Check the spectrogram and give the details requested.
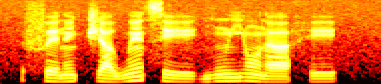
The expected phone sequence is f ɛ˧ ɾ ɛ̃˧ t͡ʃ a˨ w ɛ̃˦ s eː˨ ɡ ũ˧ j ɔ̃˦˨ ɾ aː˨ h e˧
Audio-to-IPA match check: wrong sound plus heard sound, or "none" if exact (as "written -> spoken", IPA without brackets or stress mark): ɛ˧ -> ɛ˨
